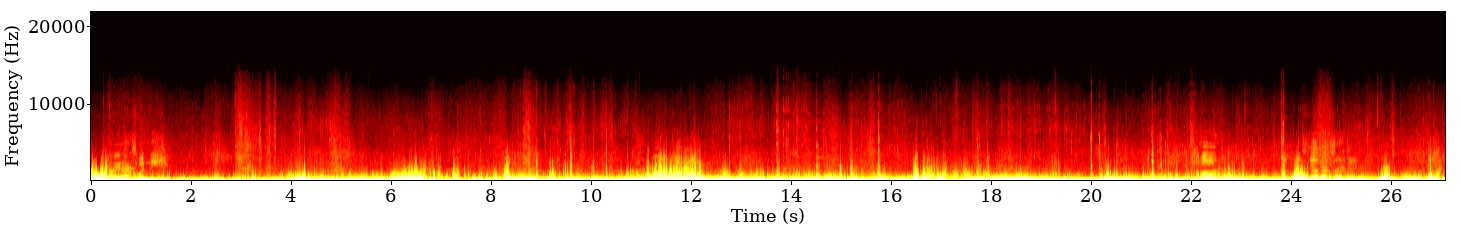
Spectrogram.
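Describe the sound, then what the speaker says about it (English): Strong wind blows across open water while a small boat is out checking a net, a steady roar buffeting the microphone throughout, with occasional speech. "Windy."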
